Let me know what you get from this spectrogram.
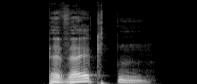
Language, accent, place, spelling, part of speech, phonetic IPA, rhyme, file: German, Germany, Berlin, bewölkten, adjective / verb, [bəˈvœlktn̩], -œlktn̩, De-bewölkten.ogg
- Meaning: inflection of bewölkt: 1. strong genitive masculine/neuter singular 2. weak/mixed genitive/dative all-gender singular 3. strong/weak/mixed accusative masculine singular 4. strong dative plural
